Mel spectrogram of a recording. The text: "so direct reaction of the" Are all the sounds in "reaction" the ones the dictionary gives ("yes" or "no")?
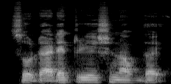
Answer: no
